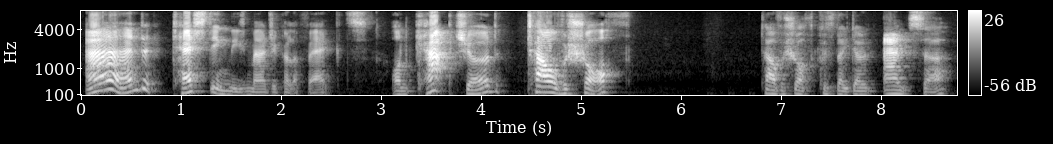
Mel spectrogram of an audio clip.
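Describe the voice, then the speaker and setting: A man with a bright, forward voice acts as game master at a tabletop session. He narrates the story casually, pausing to find words and repeating phrases for emphasis. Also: mid-range voice, sing-song.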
